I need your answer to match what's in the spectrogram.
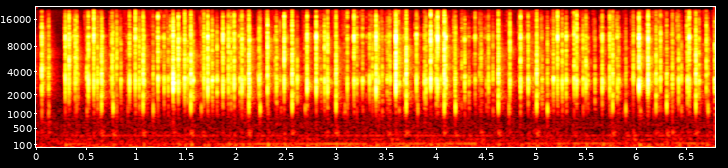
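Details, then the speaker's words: Baron Boards BP One in gasket mount (more evenly placed around the aluminum plate), GMK Terminal keycaps, lubed Cherry MX Black Clear Top switches: soft muted clacks, no spring ping; judged the best-sounding mount so far, after stiffer and more flexible versions. "Pretty good. That sounds nice. Yeah, I do think this is the better sounding one so far."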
